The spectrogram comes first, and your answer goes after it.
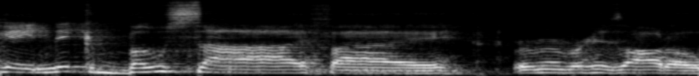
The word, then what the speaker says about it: Bosa: And our auto is that looks like a Nick Bosa. If I remember his auto well enough, it's pronounced Bosa. Leviosa. Levio Bosa.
